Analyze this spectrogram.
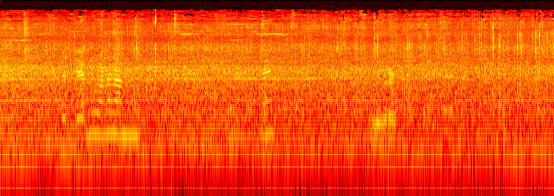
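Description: Horses' hooves clop slowly on the road.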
